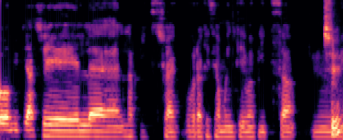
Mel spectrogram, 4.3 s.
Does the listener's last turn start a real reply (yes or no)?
no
